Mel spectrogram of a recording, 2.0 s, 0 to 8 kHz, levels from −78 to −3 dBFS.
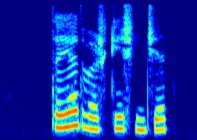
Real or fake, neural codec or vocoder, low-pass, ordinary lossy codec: real; none; 7.2 kHz; MP3, 48 kbps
